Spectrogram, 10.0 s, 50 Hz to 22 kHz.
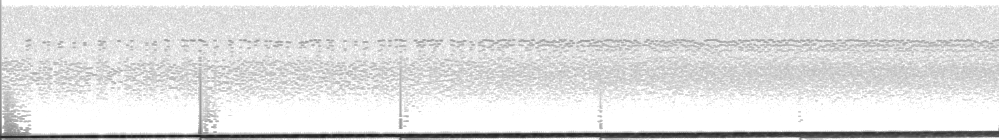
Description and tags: LE LOUVIER Lorine 2015 2016 WhistleAlarm
This sound is a synthetical material, create from audacity. I frist create a whistle of 440hz. Then I added some echo and reverbation, size of the room 50%. And to finish, I added a long fade out.
Typologie:
V .
Morphologie:
1) Masse : son seul complexe.
2) Timbre harmonique: brillant.
3) Grain: lisse.
4) Allure: pas de vibrato.
5) Dynamique: l’attaque est abrupte, le son se termine doucement et graduellement.
6) Profil mélodique: Variation serpentine.
7) Profil de masse: site.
